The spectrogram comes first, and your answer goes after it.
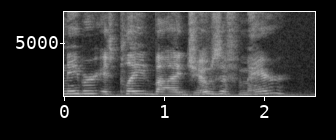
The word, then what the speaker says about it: Maher: This cat-hating neighbor is played by Joseph Maher. Maher. M-A-H-E-R. It's pronounced both ways, so I'm not sure how he did.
